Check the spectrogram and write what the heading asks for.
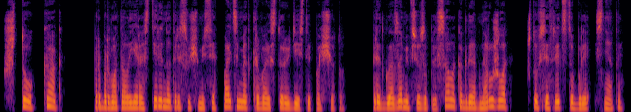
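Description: A man reading a first-person story aloud as an audiobook narrator, in steady, even storytelling. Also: on the high side, fast, no echo, clean studio sound. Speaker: audiobook reader.

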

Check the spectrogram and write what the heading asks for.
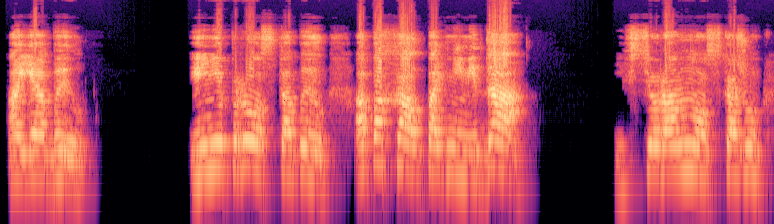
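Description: A woman voicing an angry, hardened young male soldier who shouts defiantly, on a muffled, distant recording. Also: medium pitch, voice pushed up.

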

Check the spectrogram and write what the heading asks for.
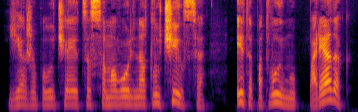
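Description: A woman's voice: deep voice, quick pace, no echo, clean studio sound. A woman voicing a strict male toy soldier who lectures about discipline, in an audiobook. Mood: stern reproach. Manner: stern, lecturing.

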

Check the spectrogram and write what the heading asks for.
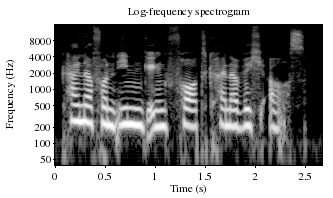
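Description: Steady woman reading a story. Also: medium pitch, normal speed, no echo, clean studio sound. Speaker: reader.

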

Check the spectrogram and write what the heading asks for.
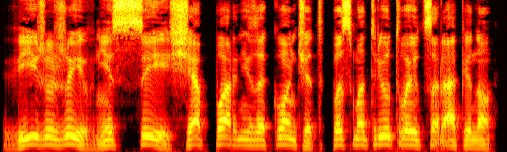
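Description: A man voicing a gruff older male veteran warrior who talks bluntly and coarsely. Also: mid-range voice, animated, a little slow, darkish tone, dry recording, clean studio sound. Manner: blunt, coarse, matter-of-fact.

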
